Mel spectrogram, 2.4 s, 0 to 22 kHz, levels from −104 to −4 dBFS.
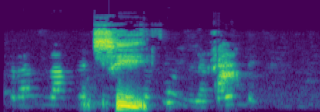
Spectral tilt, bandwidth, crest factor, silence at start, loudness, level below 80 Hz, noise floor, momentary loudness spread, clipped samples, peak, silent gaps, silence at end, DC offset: -2.5 dB/octave; 9.6 kHz; 20 dB; 0.4 s; -15 LUFS; -66 dBFS; -70 dBFS; 22 LU; under 0.1%; 0 dBFS; none; 0.65 s; under 0.1%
